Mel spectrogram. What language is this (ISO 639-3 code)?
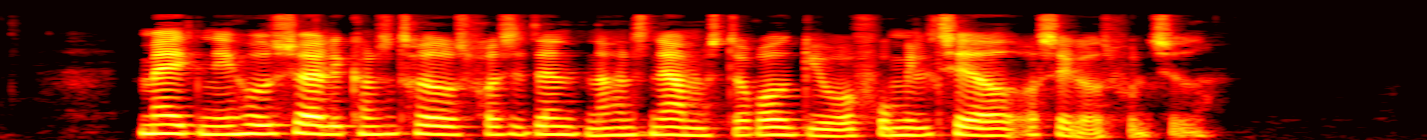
dan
